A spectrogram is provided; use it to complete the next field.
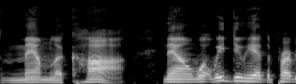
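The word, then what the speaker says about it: ממלכה: So when we look at the word kingdom in Hebrew, it is pronounced mamlakah.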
